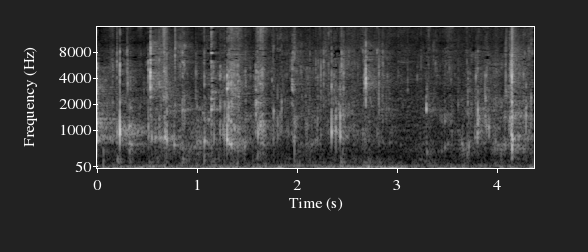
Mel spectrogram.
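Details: Lucky, a two-and-a-half-year-old male English Labrador Retriever, eating raw meat in an ASMR-style feeding session: a steady stream of wet, crunchy chewing clicks and smacks with brief sharper crunches, low thumps beneath, and no voices or music.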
